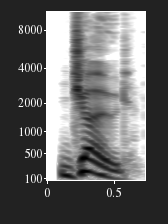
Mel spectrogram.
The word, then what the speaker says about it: Jode: Jode, Dad said. How do I spell that? The policeman asked. Jed like Toad, Dad said.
